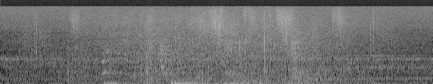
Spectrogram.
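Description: Bare feet stamp and shuffle on a wooden floor.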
